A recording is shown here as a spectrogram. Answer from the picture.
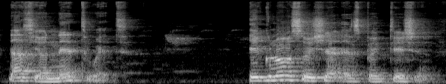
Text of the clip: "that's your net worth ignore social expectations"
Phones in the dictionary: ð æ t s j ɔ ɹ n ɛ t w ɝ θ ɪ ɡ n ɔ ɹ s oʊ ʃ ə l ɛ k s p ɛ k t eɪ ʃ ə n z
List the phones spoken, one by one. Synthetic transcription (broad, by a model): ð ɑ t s j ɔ n ɛ t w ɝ t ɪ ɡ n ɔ s oʊ ʃ ə l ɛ k s p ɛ k t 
